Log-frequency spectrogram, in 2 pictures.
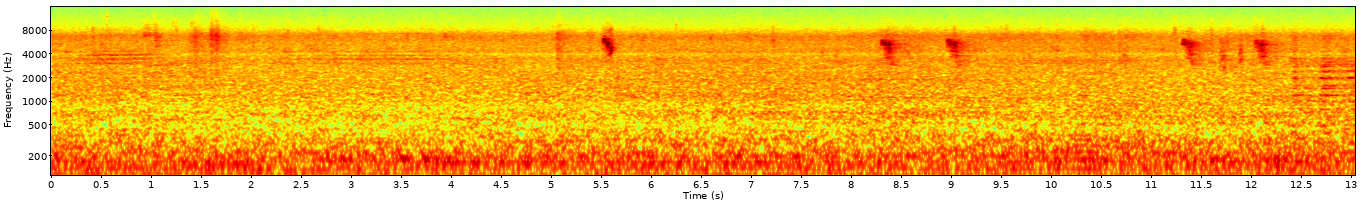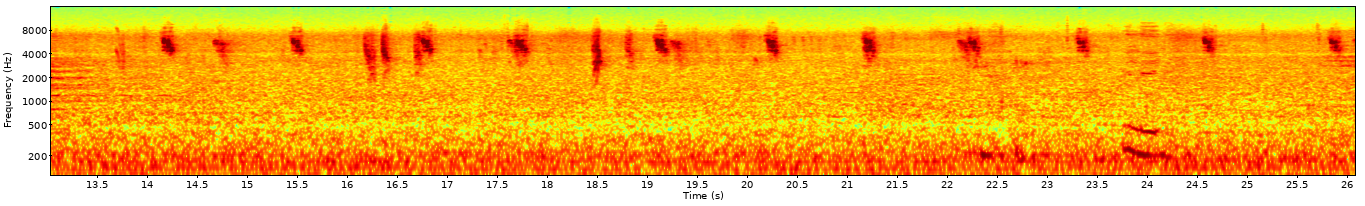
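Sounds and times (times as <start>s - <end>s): small birds chirping: 5.4s - 6.0s, 7.6s - 9.4s, 10.6s - 12.6s, 13.6s - 25.0s, 25.7s - 26.0s.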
